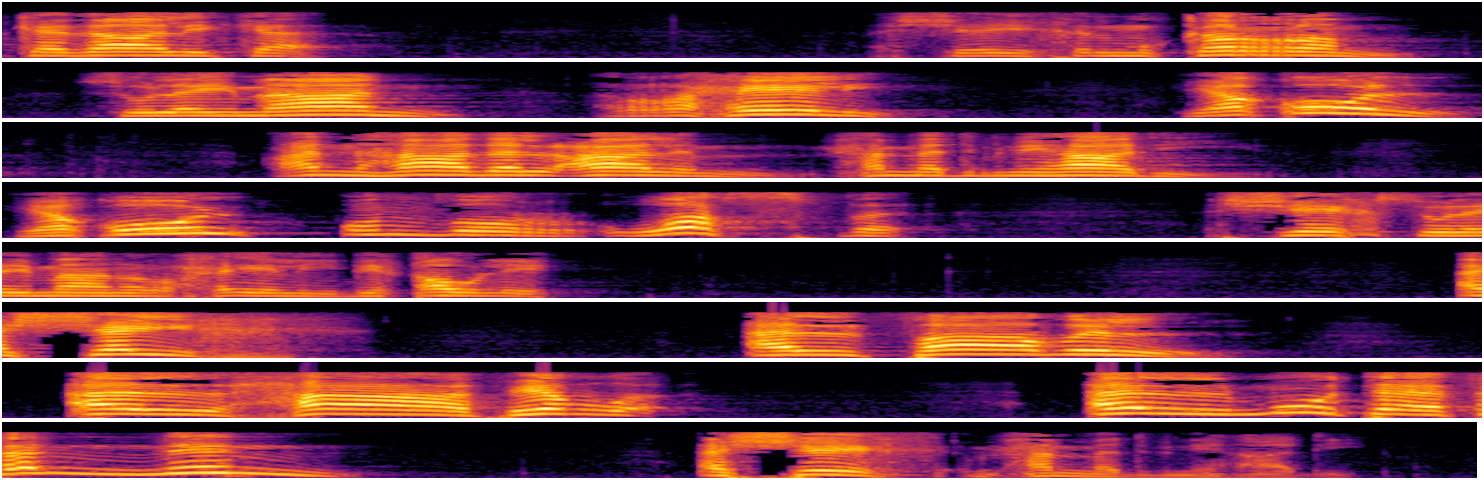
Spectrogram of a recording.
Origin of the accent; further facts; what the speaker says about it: Kuwait; ولكن كما تقول العامة عندنا في الكويت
